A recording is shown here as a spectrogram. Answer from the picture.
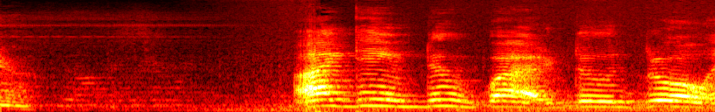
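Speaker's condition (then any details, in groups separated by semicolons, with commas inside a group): Cerebral palsy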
